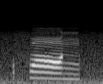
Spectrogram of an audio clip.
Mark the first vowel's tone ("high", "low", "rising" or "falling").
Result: falling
